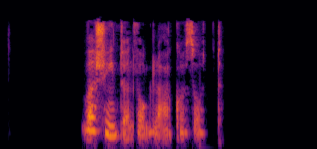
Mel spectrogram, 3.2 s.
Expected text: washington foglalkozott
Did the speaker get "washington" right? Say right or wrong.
right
